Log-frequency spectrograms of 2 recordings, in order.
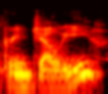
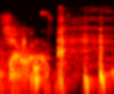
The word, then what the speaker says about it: Green Jelly: actually pronounced green jelly that's not jello the trademark lawyers are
